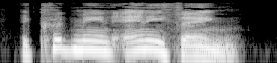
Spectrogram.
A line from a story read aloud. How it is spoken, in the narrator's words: Ernie snapped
